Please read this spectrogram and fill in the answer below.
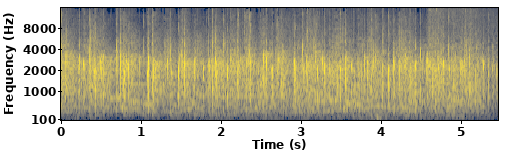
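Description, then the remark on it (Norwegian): Steady, dense applause from an audience at a performance in the township of Philippi, South Africa, after dark. Many hands clap continuously at an even loudness for several seconds, with no voices standing out. “Når applausen har lagt seg, kommer en gruppe unge gutter med caps og store sølvkjeder rundt halsen ut av lokalet.”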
